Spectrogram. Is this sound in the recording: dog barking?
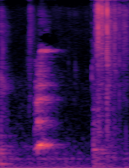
yes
